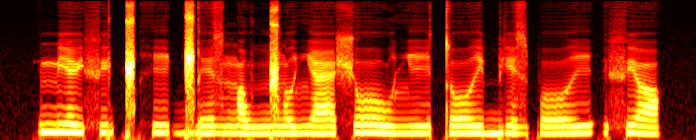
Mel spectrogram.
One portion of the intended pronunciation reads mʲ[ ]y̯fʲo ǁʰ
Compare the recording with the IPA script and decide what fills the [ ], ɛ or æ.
æ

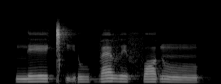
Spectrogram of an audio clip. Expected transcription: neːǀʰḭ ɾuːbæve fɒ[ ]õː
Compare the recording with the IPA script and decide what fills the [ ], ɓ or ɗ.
ɗ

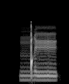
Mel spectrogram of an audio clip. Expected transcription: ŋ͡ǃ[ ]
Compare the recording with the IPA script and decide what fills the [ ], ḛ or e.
e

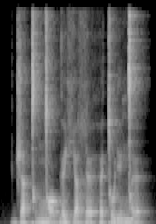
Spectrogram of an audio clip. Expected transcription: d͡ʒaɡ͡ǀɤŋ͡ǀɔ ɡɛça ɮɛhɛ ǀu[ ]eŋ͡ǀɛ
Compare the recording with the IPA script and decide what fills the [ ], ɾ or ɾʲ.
ɾʲ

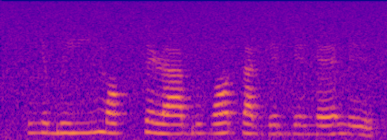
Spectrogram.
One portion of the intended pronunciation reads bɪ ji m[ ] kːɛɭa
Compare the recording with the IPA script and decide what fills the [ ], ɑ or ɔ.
ɔ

